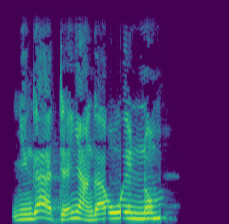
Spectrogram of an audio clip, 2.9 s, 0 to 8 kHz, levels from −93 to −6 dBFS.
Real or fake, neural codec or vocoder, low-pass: real; none; 7.2 kHz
